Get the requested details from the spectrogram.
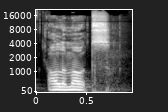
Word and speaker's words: Olomouc: Olomouc.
